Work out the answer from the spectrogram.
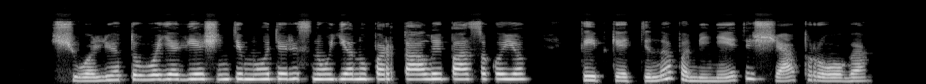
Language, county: Lithuanian, Šiauliai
